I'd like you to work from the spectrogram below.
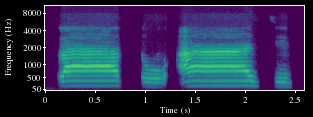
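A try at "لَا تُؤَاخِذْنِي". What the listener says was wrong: Latu akhid bukan jib. Kalau masih ketukar kha jama khil ni khil ni.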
